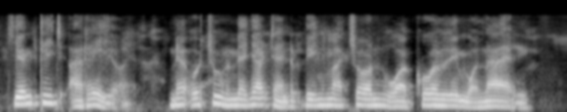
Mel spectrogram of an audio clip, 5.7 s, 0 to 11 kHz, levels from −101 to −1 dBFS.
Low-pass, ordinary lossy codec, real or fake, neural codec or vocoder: 7.2 kHz; none; fake; codec, 16 kHz, 1 kbps, FreqCodec, larger model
